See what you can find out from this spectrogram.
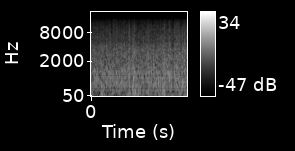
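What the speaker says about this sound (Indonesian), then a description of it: "Hujan turun lagi." Heavy rain pours during riverside camping in a forest, a dense, loud, continuous hiss of drops hammering the surface, with no other sound.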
